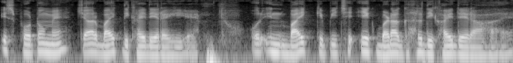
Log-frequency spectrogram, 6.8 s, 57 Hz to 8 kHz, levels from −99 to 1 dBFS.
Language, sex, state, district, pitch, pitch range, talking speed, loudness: Hindi, male, Rajasthan, Bikaner, 115 Hz, 105-130 Hz, 185 wpm, -18 LUFS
